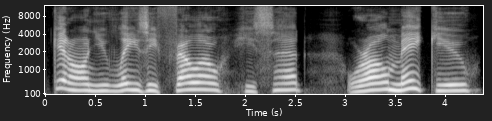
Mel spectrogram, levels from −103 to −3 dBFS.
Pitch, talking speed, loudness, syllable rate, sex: 230 Hz, 150 wpm, -16 LUFS, 3.5 syllables/s, female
